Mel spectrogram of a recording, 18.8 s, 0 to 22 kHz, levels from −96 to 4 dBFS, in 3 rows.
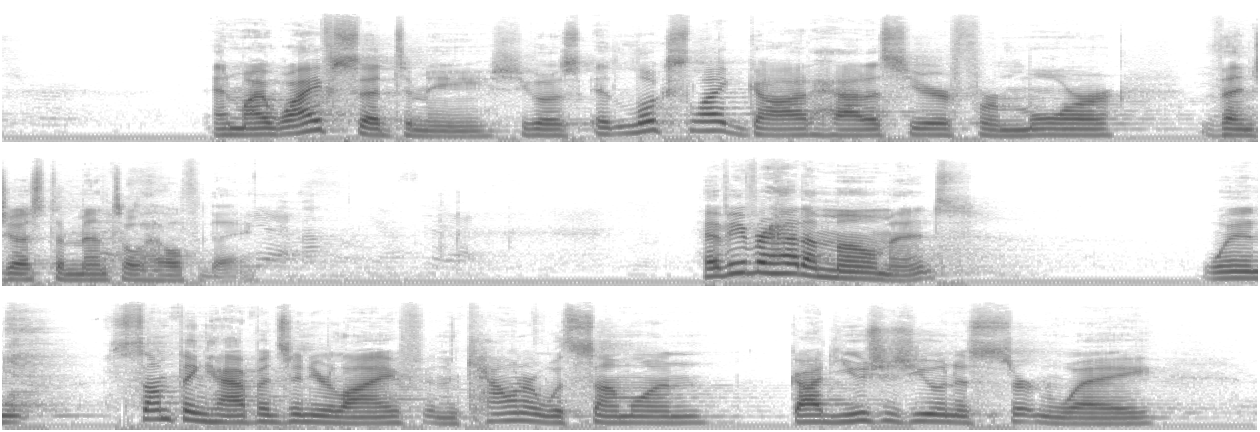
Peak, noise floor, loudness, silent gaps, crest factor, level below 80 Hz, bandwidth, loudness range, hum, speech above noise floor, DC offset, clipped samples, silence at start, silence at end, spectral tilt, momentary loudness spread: -16 dBFS; -69 dBFS; -36 LUFS; none; 20 dB; -68 dBFS; 16 kHz; 6 LU; none; 34 dB; under 0.1%; under 0.1%; 1.05 s; 0.5 s; -5 dB/octave; 14 LU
